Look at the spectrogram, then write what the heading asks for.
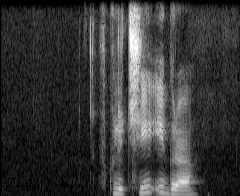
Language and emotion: Russian, neutral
